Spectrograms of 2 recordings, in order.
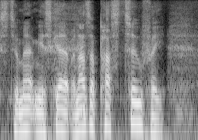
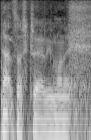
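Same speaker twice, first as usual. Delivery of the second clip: ordinary delivery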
